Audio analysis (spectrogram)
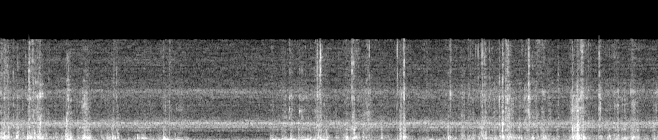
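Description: Long nails tap and scratch the sides of a clear plastic tube packed with small ornaments and wrapped with a red paper label. Quiet, bright clicking taps fall irregularly over a soft, scratchy rustle, each tap dying away almost at once.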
